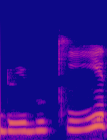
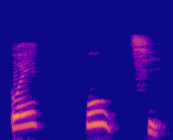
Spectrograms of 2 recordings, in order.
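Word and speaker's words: 对不起: Jadi ingat-ingat kalau misalkan ada ini dui buki, tolong jangan dibaca tokpoki ya, atau dibaca dui buki, tapi dibacanya tue puci.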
